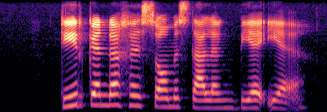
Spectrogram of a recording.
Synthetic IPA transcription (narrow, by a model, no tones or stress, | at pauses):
d̥iːrkəndəχəsɑːməstæləŋbiəʔḭə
